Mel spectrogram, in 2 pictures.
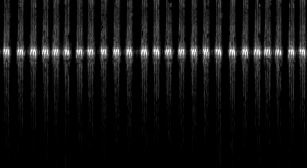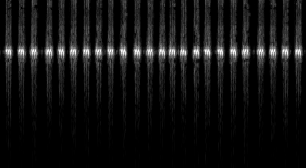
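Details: Long unbroken run of cricket chirping, high and metallic, pulsing about four times per second in a steady rhythm over a quiet background.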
